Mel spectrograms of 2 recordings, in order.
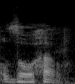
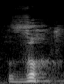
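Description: First: A vowel is added after the middle consonant. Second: The middle consonant has no vowel after it. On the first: The speaker calls it wrong. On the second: The speaker calls it right. "you have to have the sukoon on the middle letter"

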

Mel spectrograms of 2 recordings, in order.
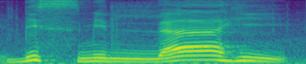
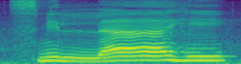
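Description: First: The initial b sound is pronounced clearly. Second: The initial b sound is dropped. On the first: The speaker calls it right. "Pronounce the letter ba in the beginning clearly" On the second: The speaker calls it wrong. "not smillahi"

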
